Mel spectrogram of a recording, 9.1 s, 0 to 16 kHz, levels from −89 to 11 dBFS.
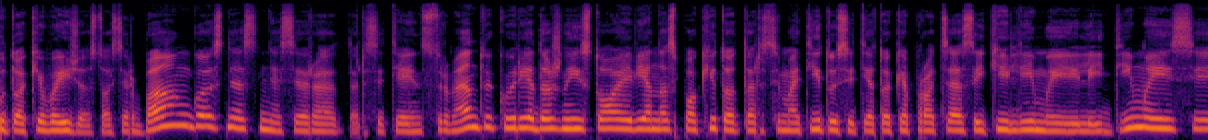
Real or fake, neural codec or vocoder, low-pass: fake; vocoder, 48 kHz, 128 mel bands, Vocos; 14.4 kHz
